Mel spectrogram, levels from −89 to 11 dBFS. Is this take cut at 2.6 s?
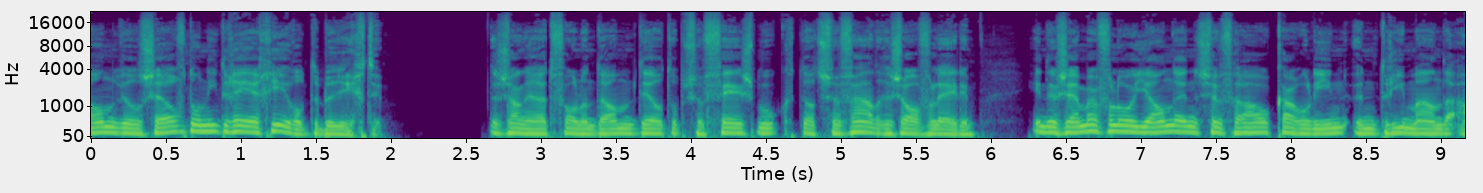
yes; 1 cut; at 2.6 s

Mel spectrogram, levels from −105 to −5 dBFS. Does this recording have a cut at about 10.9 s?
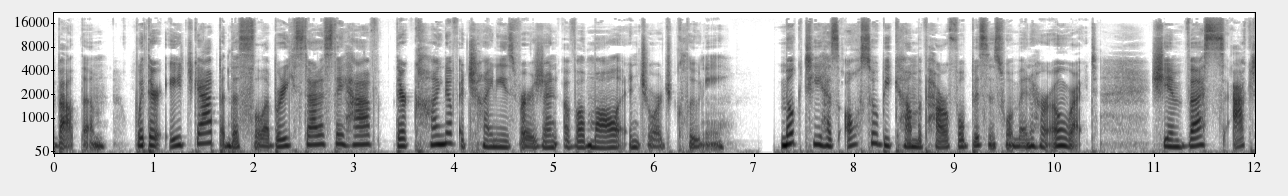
no; 2 cuts; at 4.0 s, 7.1 s

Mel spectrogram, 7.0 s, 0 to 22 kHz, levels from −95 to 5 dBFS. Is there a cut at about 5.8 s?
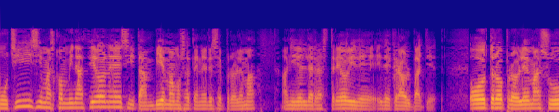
yes; 1 cut; at 5.8 s

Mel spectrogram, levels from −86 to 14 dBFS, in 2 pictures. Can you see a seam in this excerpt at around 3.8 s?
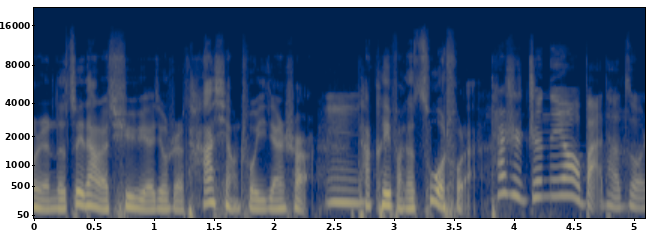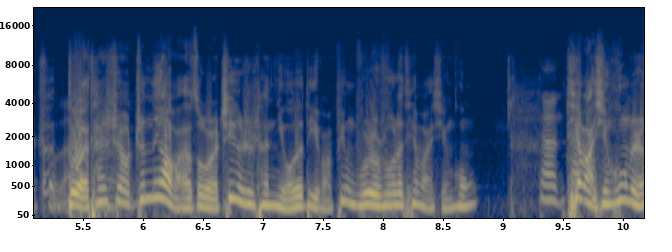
yes; 1 cut; at 3.8 s

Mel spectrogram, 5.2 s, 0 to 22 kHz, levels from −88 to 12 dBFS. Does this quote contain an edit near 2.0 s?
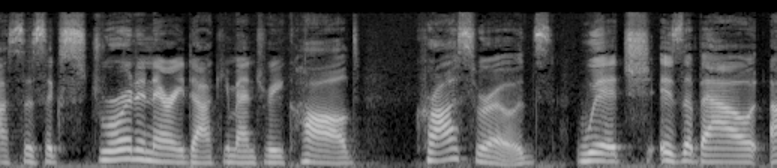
no; 1 cut; at 3.8 s

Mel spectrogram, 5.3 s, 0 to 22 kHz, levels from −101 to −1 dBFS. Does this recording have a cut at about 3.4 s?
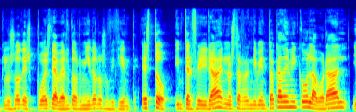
no; 1 cut; at 2.1 s

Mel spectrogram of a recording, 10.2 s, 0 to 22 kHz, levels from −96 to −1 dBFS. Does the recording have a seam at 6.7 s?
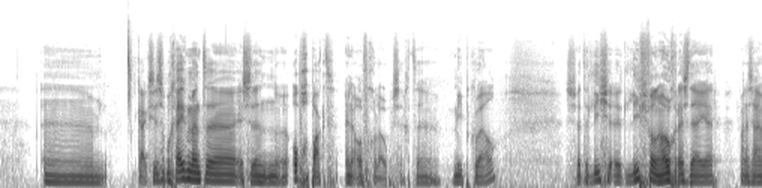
no; 0 cuts

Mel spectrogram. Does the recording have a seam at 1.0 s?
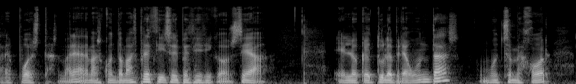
no; 0 cuts

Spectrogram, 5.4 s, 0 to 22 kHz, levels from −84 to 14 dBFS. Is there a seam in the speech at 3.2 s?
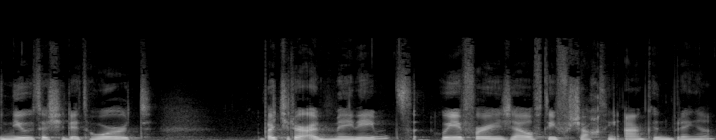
yes; 1 cut; at 3.2 s

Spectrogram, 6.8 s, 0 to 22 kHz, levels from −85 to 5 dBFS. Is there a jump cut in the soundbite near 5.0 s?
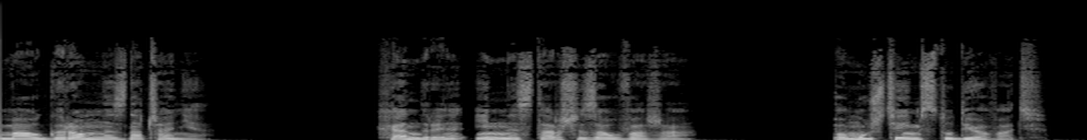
yes; 1 cut; at 5.0 s

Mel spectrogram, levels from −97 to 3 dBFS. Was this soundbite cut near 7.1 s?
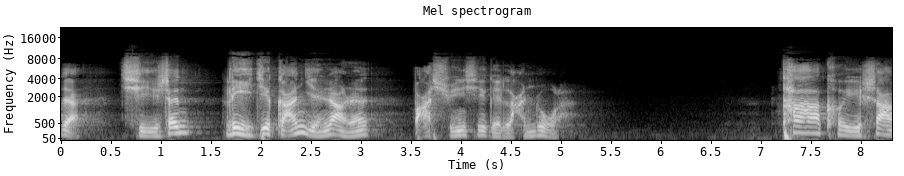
yes; 2 cuts; at 1.6 s, 7.1 s

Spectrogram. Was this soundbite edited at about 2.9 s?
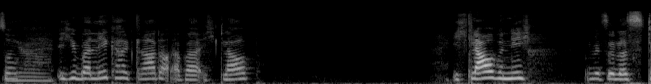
no; 2 cuts; at 1.7 s, 5.3 s

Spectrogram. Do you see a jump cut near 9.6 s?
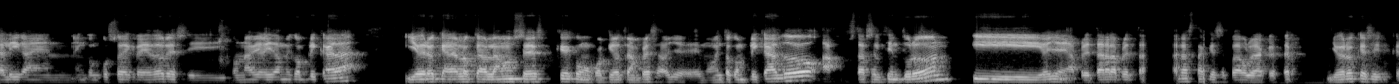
yes; 2 cuts; at 9.6 s, 11.1 s

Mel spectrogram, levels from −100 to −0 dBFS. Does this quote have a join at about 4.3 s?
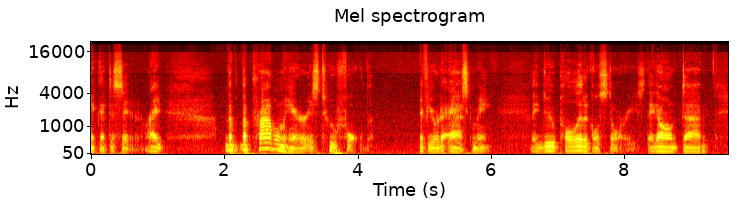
no; 2 cuts; at 1.9 s, 6.6 s

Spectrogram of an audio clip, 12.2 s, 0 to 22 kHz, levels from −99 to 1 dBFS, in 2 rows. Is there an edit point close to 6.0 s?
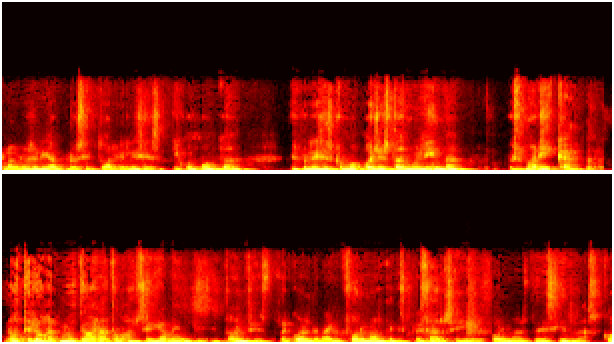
yes; 1 cut; at 6.0 s

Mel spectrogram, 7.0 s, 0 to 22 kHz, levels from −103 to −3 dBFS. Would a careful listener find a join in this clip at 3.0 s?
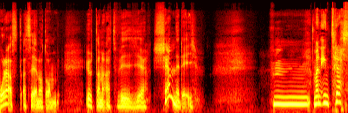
yes; 1 cut; at 3.0 s

